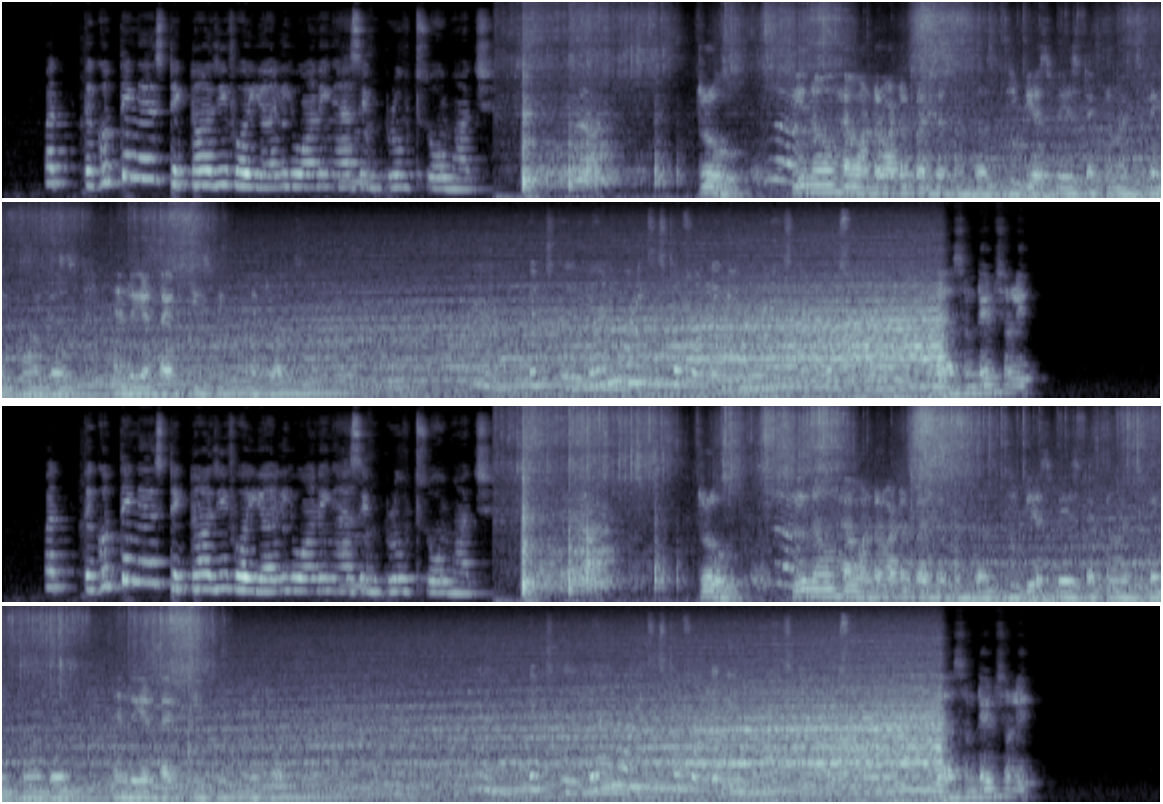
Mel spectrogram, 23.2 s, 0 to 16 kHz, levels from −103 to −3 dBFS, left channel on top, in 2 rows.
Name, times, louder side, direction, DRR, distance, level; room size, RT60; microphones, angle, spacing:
voice 1, 0.4-4.9 16.3-20.2, right 1 dB, 15° right, 1.1 m, -38 dB
sound 1, 0.8-0.9 3.2-3.8 5.3-6.0 7.5-8.3 9.8-10.2 10.7-11.3 11.7-12.6 13.8-14.4 15.0-17.0 18.1-18.6 19.2-19.7, left 2 dB, 55° right, 1.2 m, -52 dB
Rattle (instrument), 4.9-13.9, right 4 dB, 35° right, 0.4 m, -42 dB
voice 2, 6.9-14.6 20.9-21.8, equal, 20° left, 0.9 m, -37 dB
sound 2, 8.0-21.0, right 1 dB, 85° right, 1.0 m, -37 dB
2.5 x 2.1 x 3.6 m
head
